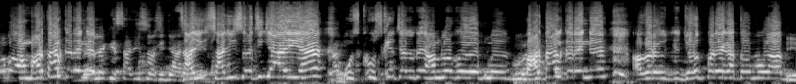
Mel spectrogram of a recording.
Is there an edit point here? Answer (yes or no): no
